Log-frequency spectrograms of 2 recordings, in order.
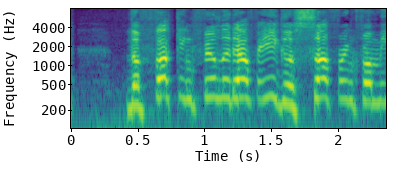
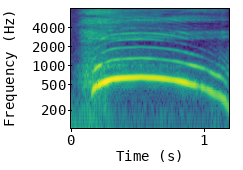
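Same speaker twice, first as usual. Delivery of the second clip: high, loud whoo of disbelief; exasperated whoo; 4 dB louder than usual. Real, not acted. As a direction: let out a long exasperated whoo. Exhales in exasperation mid rant.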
